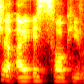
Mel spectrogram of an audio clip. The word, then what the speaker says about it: Eishockey: So, Deutsche Eishockey League. So, ice hockey in German is EIS hockey. – Okay. – That's how you say it in Deutsch, obviously, Deutschland.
